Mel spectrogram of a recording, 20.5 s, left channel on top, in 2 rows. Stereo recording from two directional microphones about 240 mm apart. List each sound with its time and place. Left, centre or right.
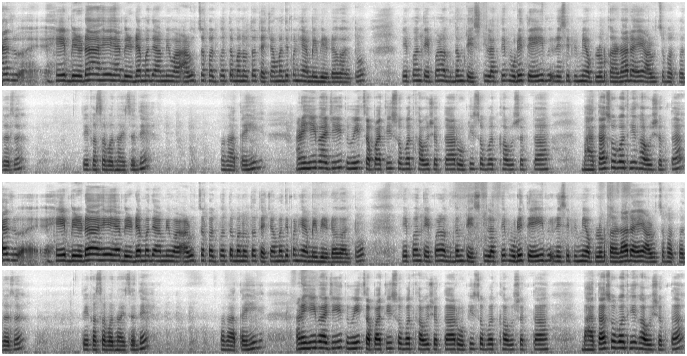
0.0 s speech: centre
11.4 s speech: centre
13.7 s speech: centre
